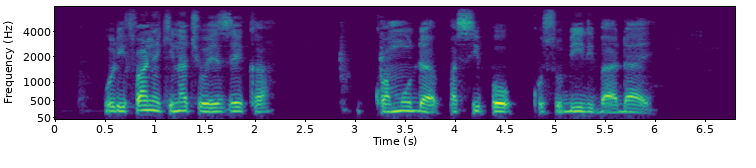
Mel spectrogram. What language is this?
Swahili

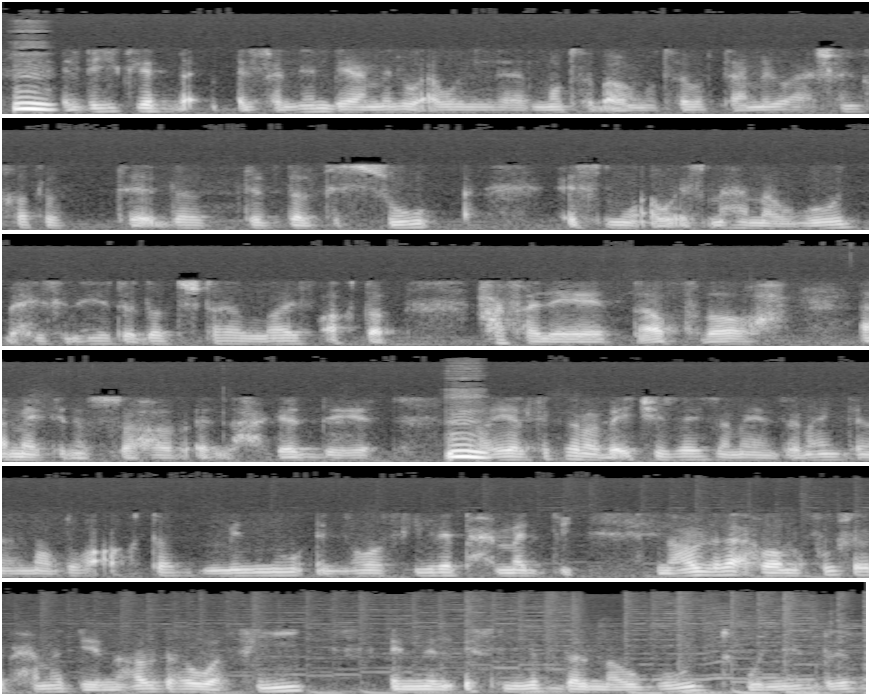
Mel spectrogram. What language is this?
Arabic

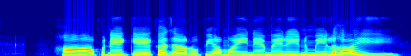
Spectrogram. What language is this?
Magahi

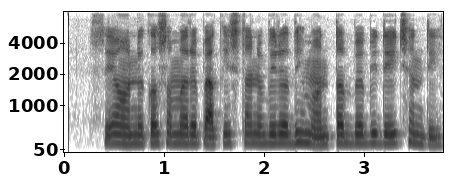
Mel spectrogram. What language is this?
Odia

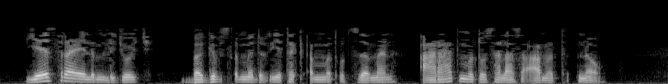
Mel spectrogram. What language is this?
Amharic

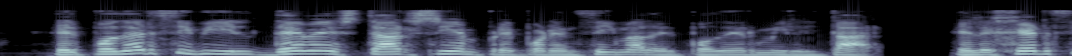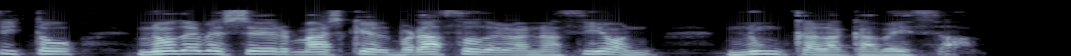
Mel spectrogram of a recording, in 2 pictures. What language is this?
Spanish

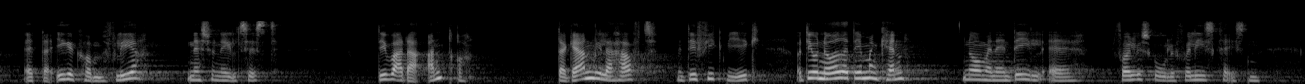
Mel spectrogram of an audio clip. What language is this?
Danish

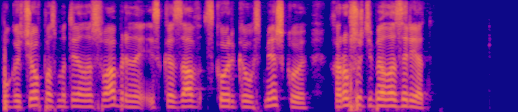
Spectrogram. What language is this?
Russian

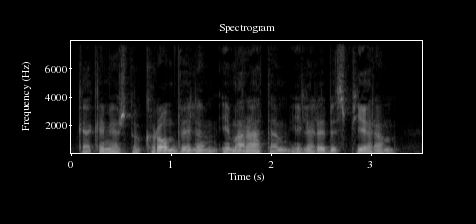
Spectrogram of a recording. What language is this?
Russian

